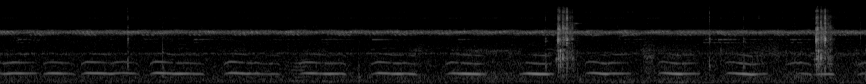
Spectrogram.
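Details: Male yellow-bellied toads calling from breeding ponds or ruts in the breeding season to attract females. Soft, short, mellow "ouh" notes repeat steadily about every 0.6 seconds, around fourteen in all. A continuous high insect-like whine runs throughout, with two brief clicks.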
